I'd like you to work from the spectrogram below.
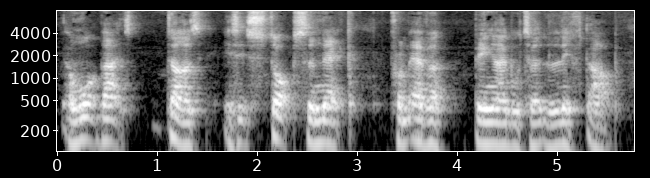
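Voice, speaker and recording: A man, a guitar maker, explaining his work in a halting, measured, informal way while demonstrating in a workshop. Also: medium pitch, little pitch movement, mellow. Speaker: guitar maker presenting own build. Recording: roomy, echoing workshop sound.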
